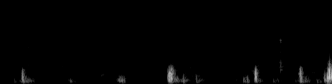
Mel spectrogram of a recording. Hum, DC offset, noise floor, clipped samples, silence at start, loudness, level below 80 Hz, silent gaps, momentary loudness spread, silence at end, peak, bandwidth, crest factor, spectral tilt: none; under 0.1%; -69 dBFS; under 0.1%; 1.7 s; -34 LUFS; -74 dBFS; none; 24 LU; 0 s; -2 dBFS; 6 kHz; 32 dB; -10.5 dB/octave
